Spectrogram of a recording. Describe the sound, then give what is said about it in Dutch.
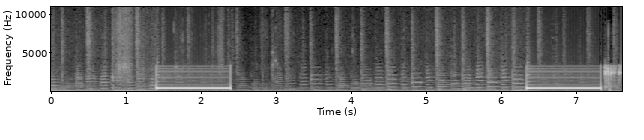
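Two loud, steady telephone tones, each lasting about a second and spaced several seconds apart, ring out over continuous background music while a phone number is redialed. “Redial, dat is steeds een klopje.”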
